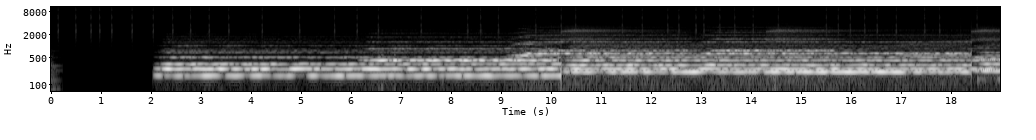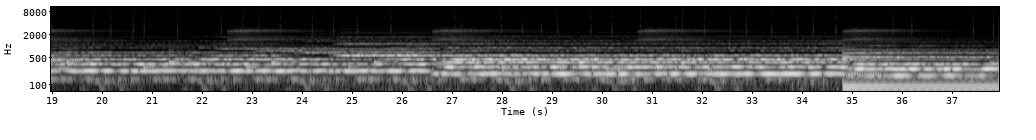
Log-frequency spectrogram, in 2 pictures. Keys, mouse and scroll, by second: 0.8 shift+click, 1.6 shift+click, 11.4 shift+click, 12.3 shift+click, 13.1 double click, 13.7 shift+click, 25.8 shift+click, 27.1 right click, 31.3 ctrl+z, 31.5 right click, 33.9 shift+click.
